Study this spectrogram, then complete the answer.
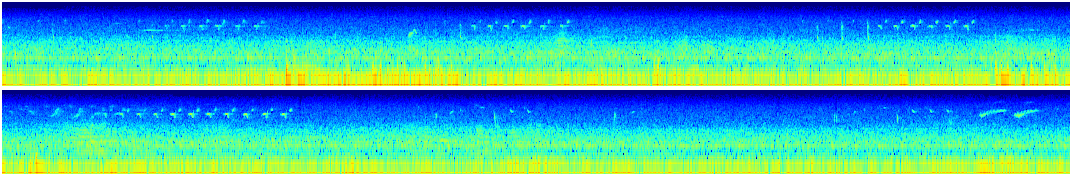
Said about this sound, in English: This could be a completely different bird.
